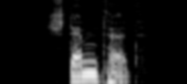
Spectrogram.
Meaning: inflection of stemmen: 1. second-person plural preterite 2. second-person plural subjunctive II
- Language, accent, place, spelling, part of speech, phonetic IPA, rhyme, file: German, Germany, Berlin, stemmtet, verb, [ˈʃtɛmtət], -ɛmtət, De-stemmtet.ogg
